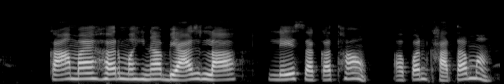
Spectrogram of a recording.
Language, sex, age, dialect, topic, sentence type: Chhattisgarhi, female, 18-24, Western/Budati/Khatahi, banking, question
